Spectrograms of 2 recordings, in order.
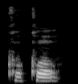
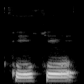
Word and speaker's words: Korkor: but my real name is Coco Ashoganian. That's how you would say it, but in England I just tell everyone to pronounce it Coco. It's spelled Korkor, and it's a Dangme name.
